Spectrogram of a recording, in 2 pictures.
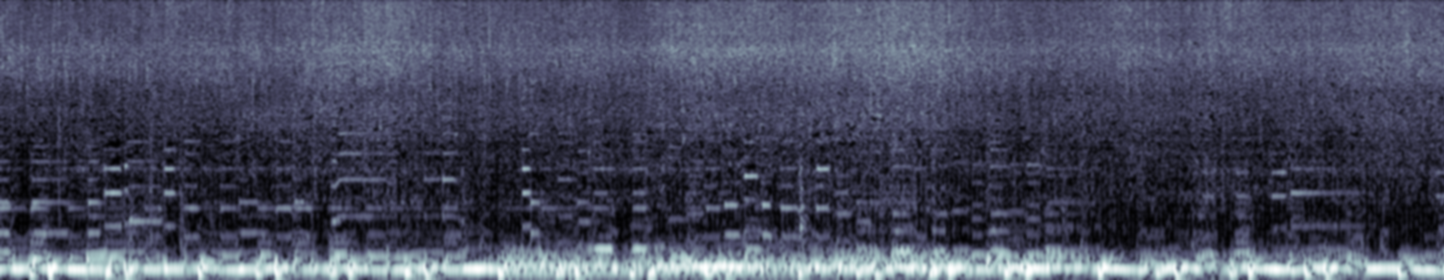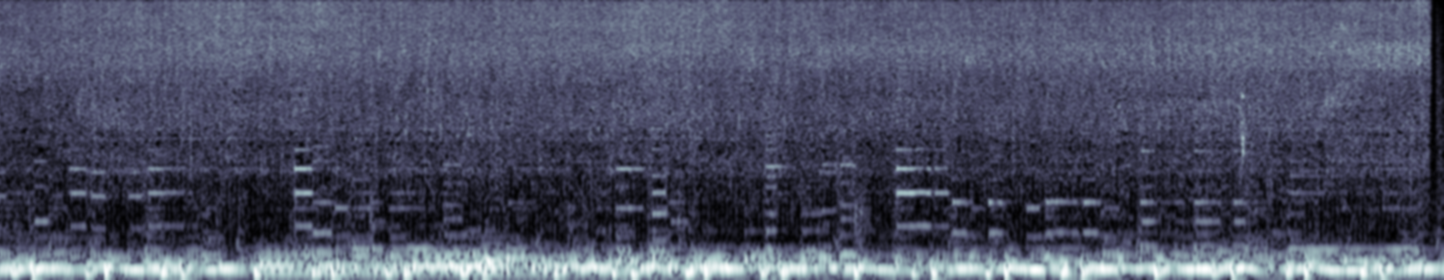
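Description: Sea scallops searing in hot olive oil in a nonstick skillet, sizzling steadily.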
